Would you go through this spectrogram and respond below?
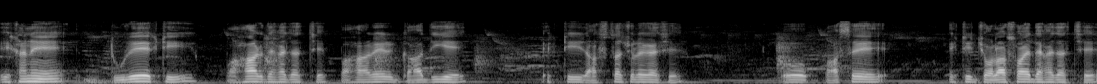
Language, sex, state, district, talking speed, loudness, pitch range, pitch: Bengali, male, West Bengal, Purulia, 110 wpm, -21 LUFS, 95-120 Hz, 110 Hz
